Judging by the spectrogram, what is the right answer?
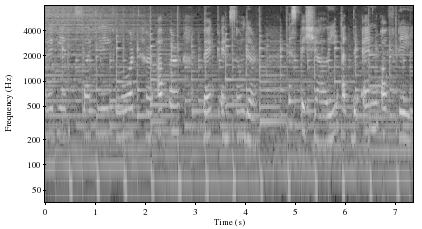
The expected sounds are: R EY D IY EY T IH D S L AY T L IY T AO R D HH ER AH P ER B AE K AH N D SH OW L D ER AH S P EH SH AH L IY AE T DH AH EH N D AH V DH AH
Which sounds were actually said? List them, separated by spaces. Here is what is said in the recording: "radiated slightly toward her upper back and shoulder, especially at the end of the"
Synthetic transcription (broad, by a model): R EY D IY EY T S AY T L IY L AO R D HH ER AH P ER B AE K AH N D S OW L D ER AH S P EH SH AH L IY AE T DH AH EH N D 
